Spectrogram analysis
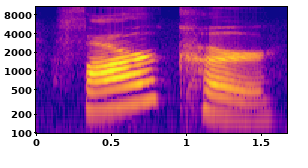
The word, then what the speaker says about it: Farquhar: so um the word the word farquhar is pronounced as far ker yeah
